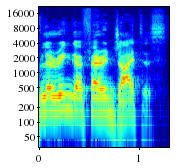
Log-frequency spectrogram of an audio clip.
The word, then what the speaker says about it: laryngopharyngitis: Let's just start with the URC, before I get another version of laryngopharyngitis, which is apparently how you pronounce that.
